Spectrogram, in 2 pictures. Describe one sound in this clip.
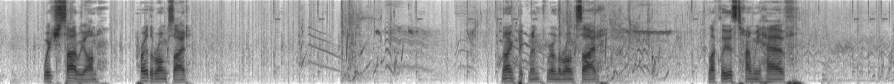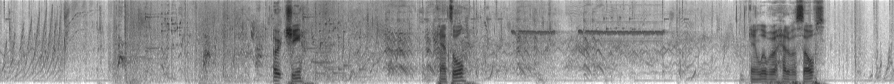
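Small game creatures chatter in high squeaky voices.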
